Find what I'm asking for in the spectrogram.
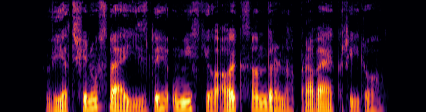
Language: Czech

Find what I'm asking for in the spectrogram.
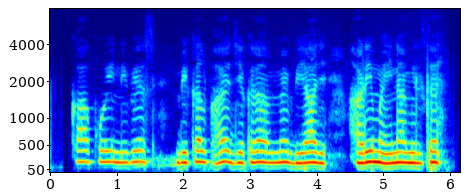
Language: Magahi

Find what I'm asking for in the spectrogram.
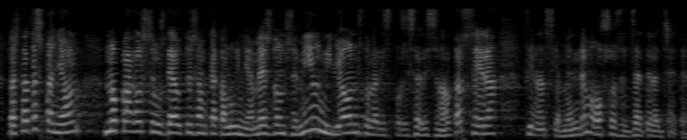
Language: Catalan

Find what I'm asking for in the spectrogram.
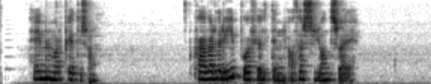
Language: Icelandic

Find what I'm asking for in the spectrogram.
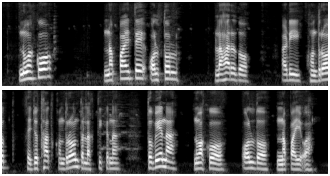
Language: Santali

